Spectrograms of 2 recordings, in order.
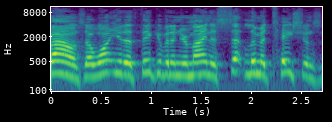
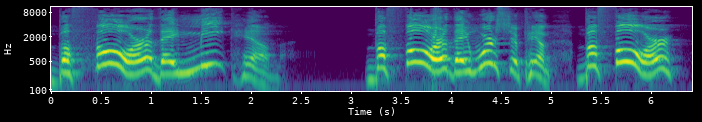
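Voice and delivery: "before" stretched slow and rising louder each time; stress on before; 3 semitones higher, 5 dB louder, much slower than usual. Shown as a demonstration. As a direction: hammer each "before" harder.

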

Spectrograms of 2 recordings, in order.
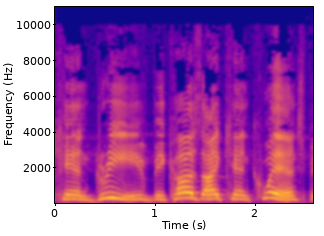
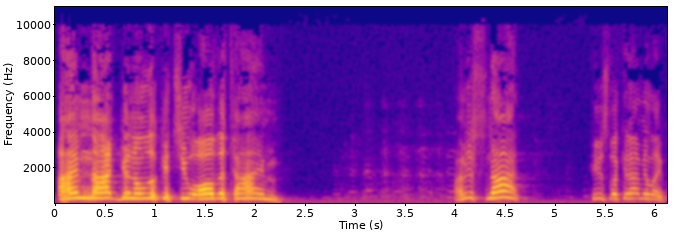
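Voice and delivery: louder, higher exasperated scolding; frustrated dad; 6 semitones higher, 6 dB louder than usual. Retold or imitated. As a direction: lose patience with your kid. Father frustrated with son.

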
